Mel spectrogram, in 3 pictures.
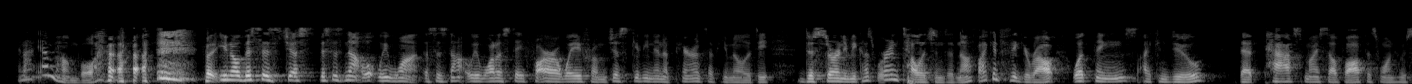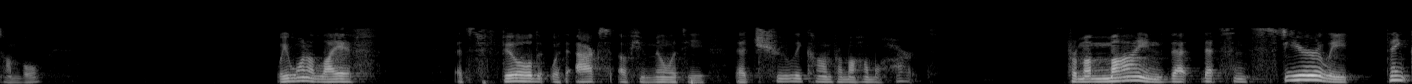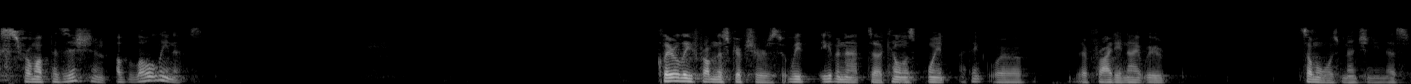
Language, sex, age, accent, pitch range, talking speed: English, male, 40-59, American, 105-140 Hz, 145 wpm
